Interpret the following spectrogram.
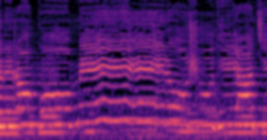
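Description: Harmonium playing a slow melody in held notes that step from one pitch to the next, with a woman singing the tune along with it. Her voice wavers on a long held note in the middle.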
